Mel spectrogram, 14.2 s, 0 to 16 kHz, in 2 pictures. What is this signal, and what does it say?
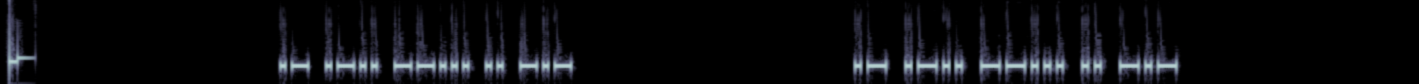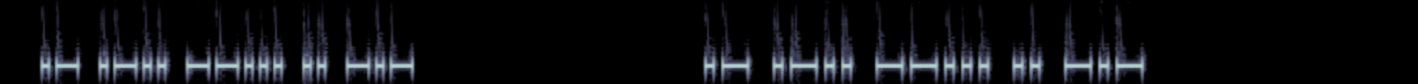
Morse code, heard as a keyed tone, about 34 wpm, 700 Hz. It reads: AL7IK AL7IK AL7IK AL7IK
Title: Speed Racing - USA 2x2 Call Signs 28wpm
